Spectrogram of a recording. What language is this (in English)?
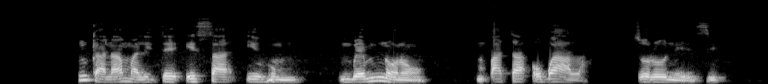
Igbo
